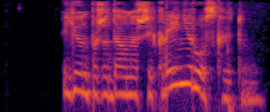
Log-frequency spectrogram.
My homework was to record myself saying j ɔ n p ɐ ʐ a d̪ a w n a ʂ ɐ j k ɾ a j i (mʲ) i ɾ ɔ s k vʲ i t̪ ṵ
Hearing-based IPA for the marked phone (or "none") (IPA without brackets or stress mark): nʲ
